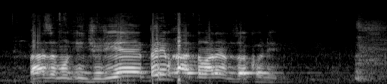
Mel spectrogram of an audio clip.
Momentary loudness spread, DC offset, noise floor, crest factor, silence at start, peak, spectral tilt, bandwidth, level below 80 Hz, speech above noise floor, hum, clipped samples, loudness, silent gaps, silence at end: 10 LU; under 0.1%; -52 dBFS; 14 dB; 0.3 s; -2 dBFS; -4.5 dB/octave; 11.5 kHz; -58 dBFS; 38 dB; none; under 0.1%; -14 LUFS; none; 0.25 s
